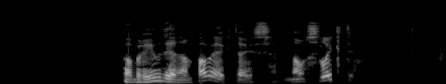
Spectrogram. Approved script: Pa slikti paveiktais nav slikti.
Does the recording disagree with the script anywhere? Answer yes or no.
yes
